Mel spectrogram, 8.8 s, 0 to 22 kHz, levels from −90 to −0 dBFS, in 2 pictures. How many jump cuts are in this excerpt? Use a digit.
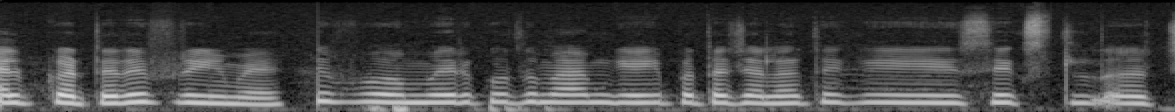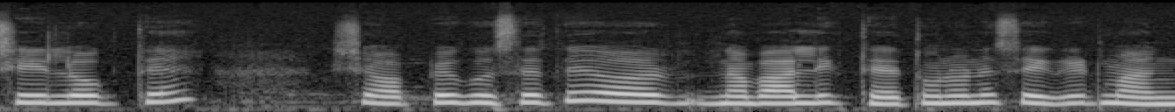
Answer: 1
